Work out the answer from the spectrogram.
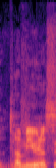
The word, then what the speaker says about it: Namajunas: Yes, on the ball, Namajunas. To pronounce.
